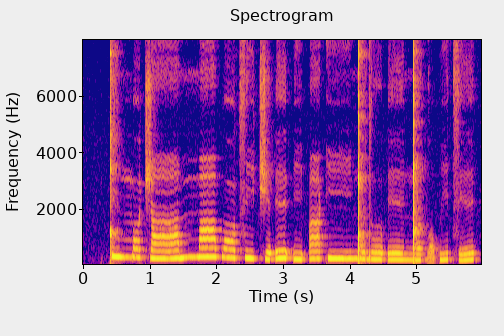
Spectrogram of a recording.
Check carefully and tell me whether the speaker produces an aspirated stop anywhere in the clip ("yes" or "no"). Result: no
